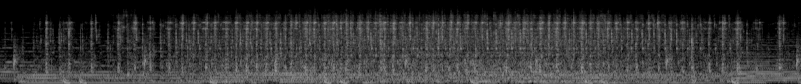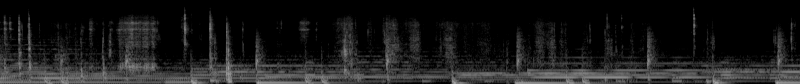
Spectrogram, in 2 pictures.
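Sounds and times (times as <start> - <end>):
sewing machine clatter: 0.0 - 9.6.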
